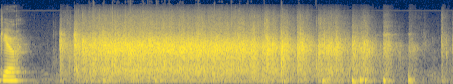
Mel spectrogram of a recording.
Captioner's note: applause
